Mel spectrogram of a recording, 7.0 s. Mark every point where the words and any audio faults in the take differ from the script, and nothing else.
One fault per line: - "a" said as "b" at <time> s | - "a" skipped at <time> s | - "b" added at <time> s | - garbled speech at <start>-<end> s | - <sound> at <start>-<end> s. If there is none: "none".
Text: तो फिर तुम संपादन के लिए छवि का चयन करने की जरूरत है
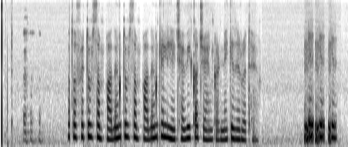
- laugh at 0.5-0.9 s
- "तुम संपादन" added at 2.5 s
- laugh at 6.1-6.8 s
